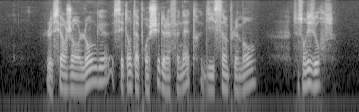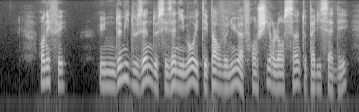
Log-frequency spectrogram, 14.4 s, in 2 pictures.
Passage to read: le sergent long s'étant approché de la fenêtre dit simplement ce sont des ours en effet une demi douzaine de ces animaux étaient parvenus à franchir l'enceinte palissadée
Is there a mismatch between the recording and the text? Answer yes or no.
no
